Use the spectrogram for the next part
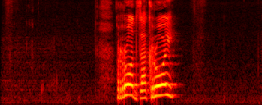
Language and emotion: Russian, angry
